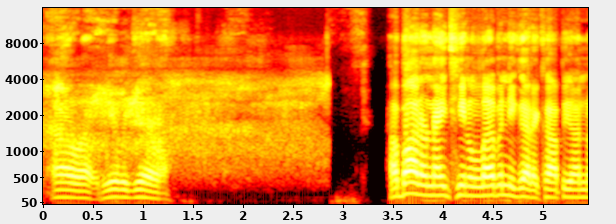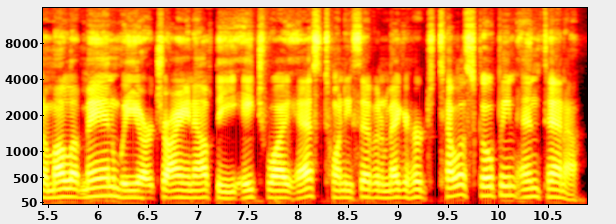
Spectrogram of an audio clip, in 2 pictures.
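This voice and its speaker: An American man speaks in a casual, plain-spoken way, like a hobbyist showing off his gear. His pitch is ordinary for a man. He sounds enthusiastic as he reviews and checks radio equipment. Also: a little mellow.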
